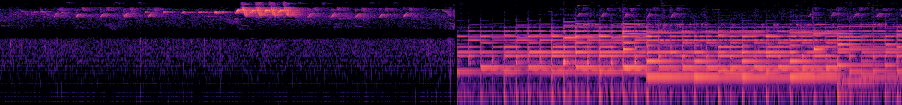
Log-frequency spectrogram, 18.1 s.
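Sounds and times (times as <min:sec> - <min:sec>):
faint background hiss: 0:00.0 - 0:09.2
songbirds singing: 0:00.0 - 0:18.0.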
